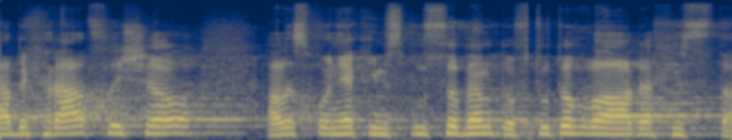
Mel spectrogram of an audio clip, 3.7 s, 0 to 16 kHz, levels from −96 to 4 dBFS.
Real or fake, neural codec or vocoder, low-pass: fake; codec, 44.1 kHz, 7.8 kbps, DAC; 14.4 kHz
